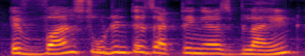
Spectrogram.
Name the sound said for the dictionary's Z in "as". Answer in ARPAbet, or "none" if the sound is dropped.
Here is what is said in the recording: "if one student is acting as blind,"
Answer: Z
